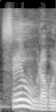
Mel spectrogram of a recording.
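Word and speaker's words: Θεοῦ: 세 번째 단어는 세우라고 읽습니다. 하나님의 뜻이에요. 그리고네 번째 단어는 휘오스라고 읽는데 이것은 아들이란 뜻입니다.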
